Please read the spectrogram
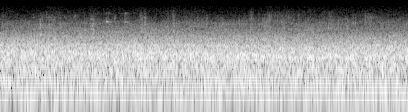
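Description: Steady ambient background noise: an even rumble and hiss with no distinct events.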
